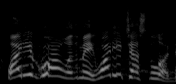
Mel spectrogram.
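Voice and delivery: high, loud rebuke of the grumbling crowd; exasperated Moses. Acted. Moses rebuking the quarrelling people.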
